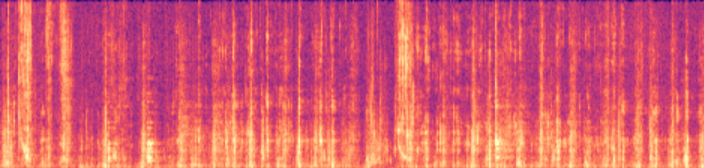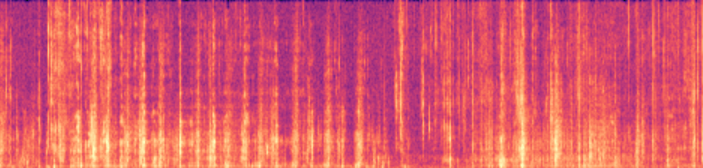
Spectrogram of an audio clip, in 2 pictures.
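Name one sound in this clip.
A spring roll wrapper crinkles softly as a woman bites into it.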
